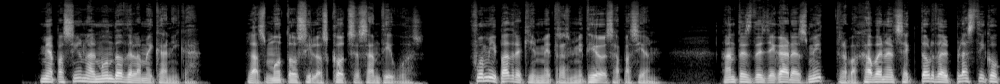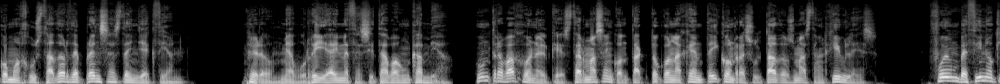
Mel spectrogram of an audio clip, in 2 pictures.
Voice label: spanish podcasts; Soy locutor y actor de doblaje en España.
